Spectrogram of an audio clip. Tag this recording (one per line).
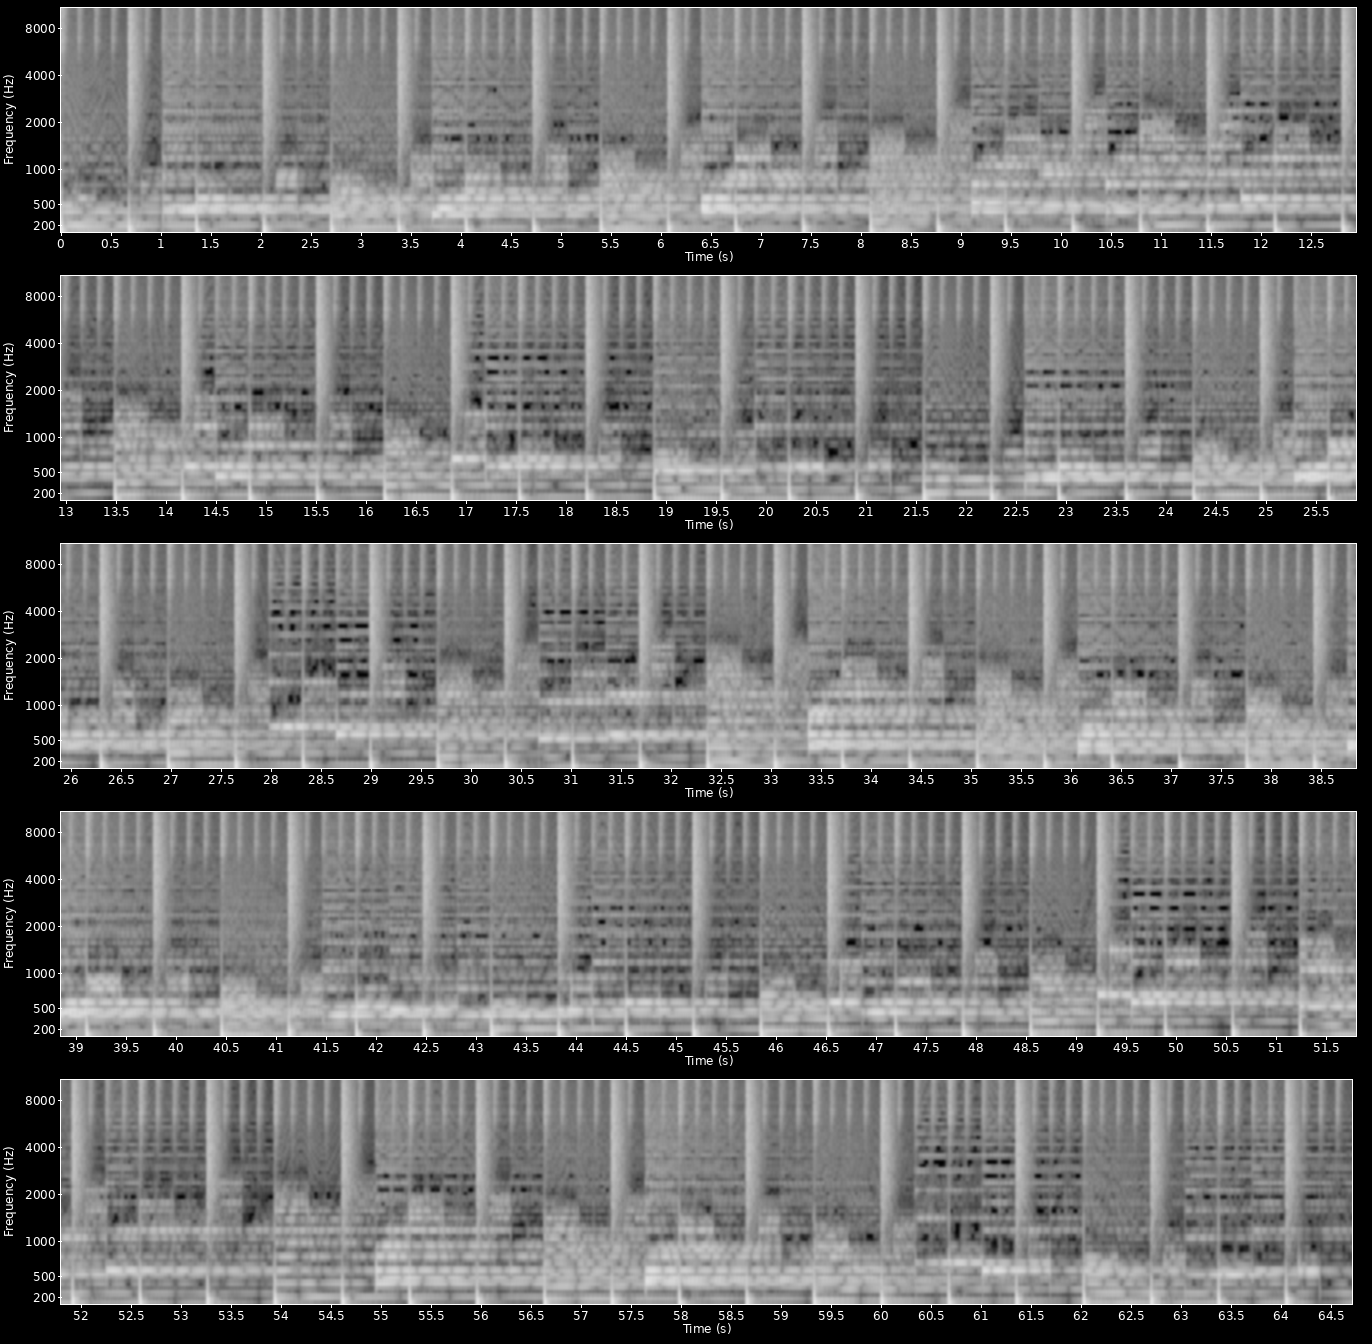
beat
dark
electro
electronic
experimental
loop
retro
synth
